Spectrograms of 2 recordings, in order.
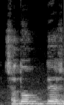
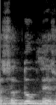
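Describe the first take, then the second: First: सदोपदेश with an "o" after the d; wrong form with ो. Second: सदुपदेश with a short "u" after the d; correct form with ु. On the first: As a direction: show the error, सदोपदेश with a long "do". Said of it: "सदोपदेश नहीं होता है". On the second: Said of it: "सदुपदेश होता है". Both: Shown as a demonstration.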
